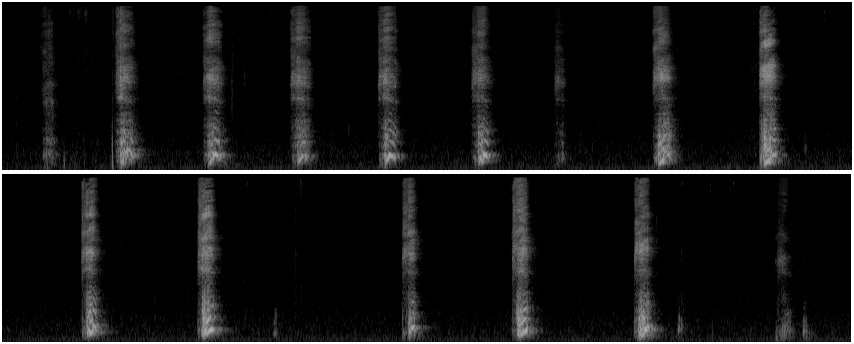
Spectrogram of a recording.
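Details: A cat makes repeated sharp, noisy snorting inhalations, a reverse sneezing episode recorded for the vet to see.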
